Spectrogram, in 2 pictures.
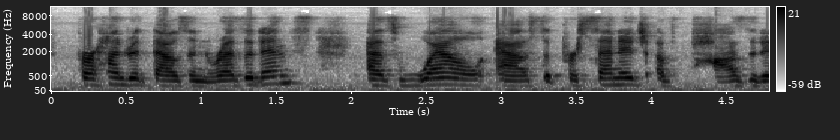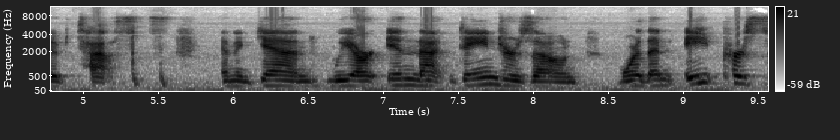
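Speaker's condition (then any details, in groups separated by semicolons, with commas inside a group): No condition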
